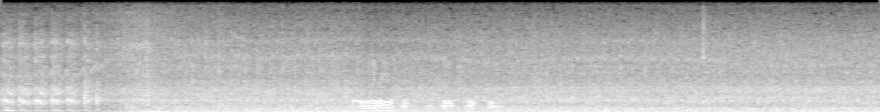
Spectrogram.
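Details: Duramax LML diesel first start after engine rebuild with forged crank, Molly pistons and aftermarket harmonic balancer (replacing cracked pistons): cranks, catches after about a second, settles into smooth even idle without knocks or misses.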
